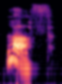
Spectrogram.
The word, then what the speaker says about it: laugh: Laugh. When you're laughing, it ends in GH, L-A-U-G-H, but it's pronounced F.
